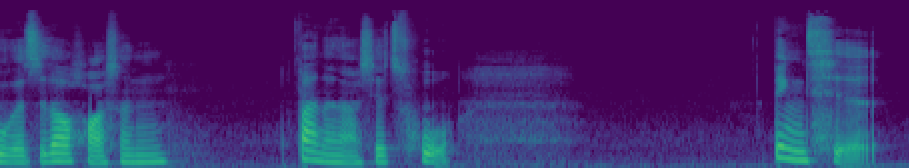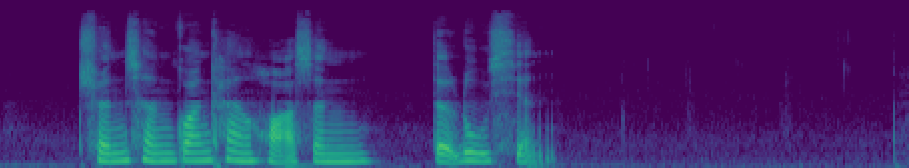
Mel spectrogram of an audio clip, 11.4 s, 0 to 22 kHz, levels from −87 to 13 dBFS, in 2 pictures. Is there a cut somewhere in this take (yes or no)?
no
